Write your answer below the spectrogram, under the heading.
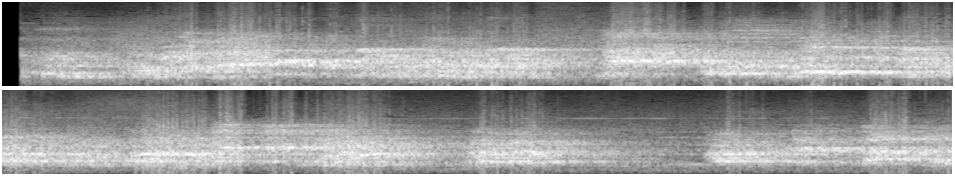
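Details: Dogs at The Barking Lot: a dense, loud, nearly continuous run of overlapping yelping barks and high whines, with brief dips but no real silence throughout.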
